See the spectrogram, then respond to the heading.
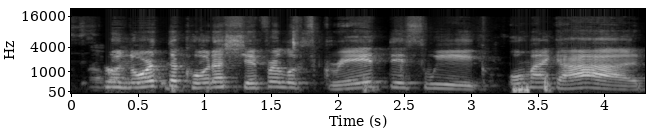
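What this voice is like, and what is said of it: Put-on Minnesota Midwestern accent. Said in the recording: “I love that you're doing a Minnesota accent... Well, it's Midwestern.”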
